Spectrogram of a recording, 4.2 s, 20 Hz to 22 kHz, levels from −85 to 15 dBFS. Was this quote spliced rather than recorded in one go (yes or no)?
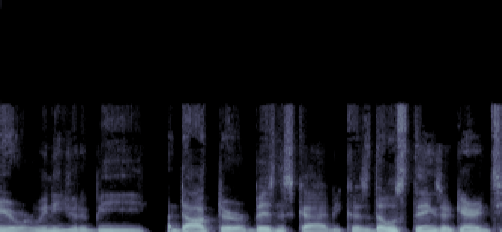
yes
